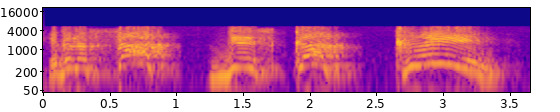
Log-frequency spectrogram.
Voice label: mumble; svencoop; cracklife; gman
